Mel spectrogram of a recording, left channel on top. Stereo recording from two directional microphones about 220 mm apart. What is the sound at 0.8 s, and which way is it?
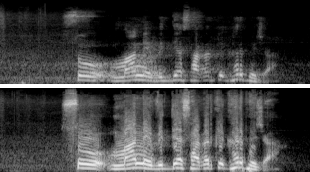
Speech, 40° right (ahead or behind).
